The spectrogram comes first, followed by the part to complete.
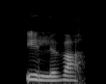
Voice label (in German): "ylva", skandinavische maedchennamen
